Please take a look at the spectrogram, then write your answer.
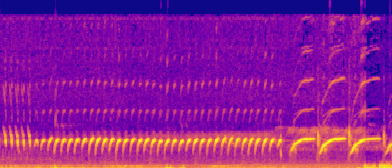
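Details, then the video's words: Loud canary singing, offered as strong stimulation for other canaries: a long, even, very rapid rolling trill lasting almost three seconds, then three emphatic upswept whistled notes with faint low background noise. "أقوى💪 تحفيز لطيور الكناري📣 أأأستحالة يصمت معها نار نار"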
